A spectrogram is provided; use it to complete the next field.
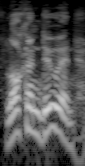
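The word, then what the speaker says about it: Loch an Duin: Lochinduin, right.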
